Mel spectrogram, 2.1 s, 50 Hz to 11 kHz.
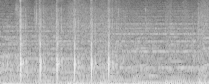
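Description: HPA-powered KSC MP9 airsoft gun firing a quick string of about seven shots, roughly six a second, lasting under a second, over background music.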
